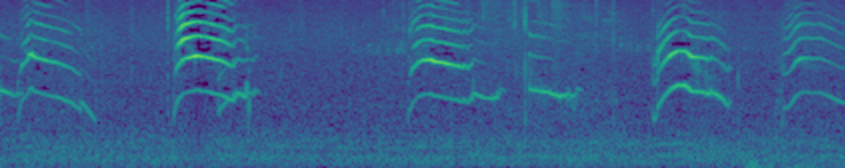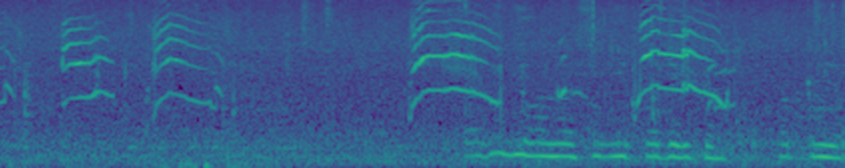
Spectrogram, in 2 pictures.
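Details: Three little kittens talking, calling in a steady series of high, arched mews roughly every second, each rising then falling with bright harmonics; a lower, softer meow joins near the end over a quiet room background.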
